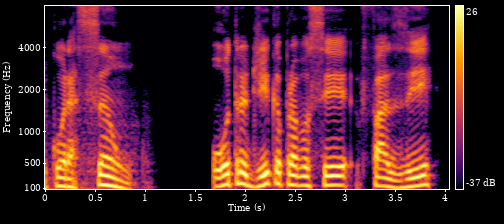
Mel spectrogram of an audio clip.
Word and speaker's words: coração: Então, muitos caem no erro de falar coraçon invés de coração.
